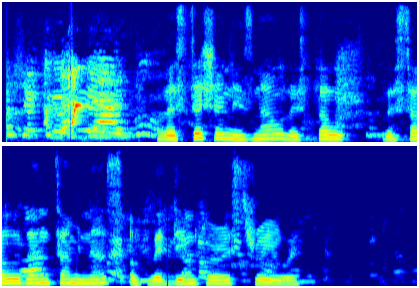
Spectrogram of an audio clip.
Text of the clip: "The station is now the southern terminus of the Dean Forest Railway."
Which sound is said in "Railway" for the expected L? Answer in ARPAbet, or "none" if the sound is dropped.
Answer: none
